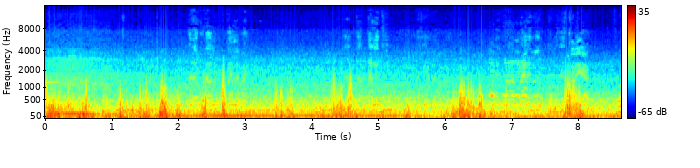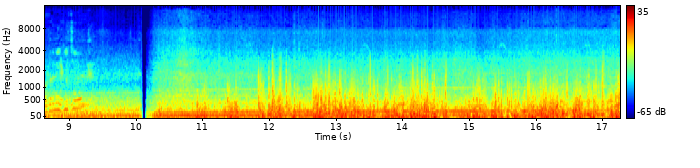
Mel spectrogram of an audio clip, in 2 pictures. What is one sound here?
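A vehicle engine hums steadily while driving along a rough road.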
